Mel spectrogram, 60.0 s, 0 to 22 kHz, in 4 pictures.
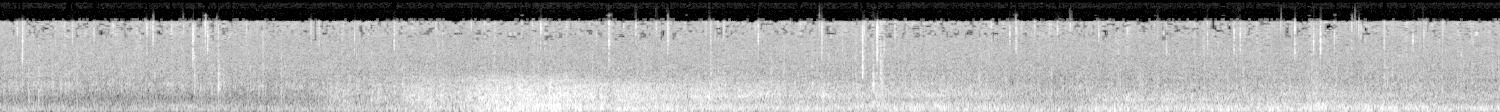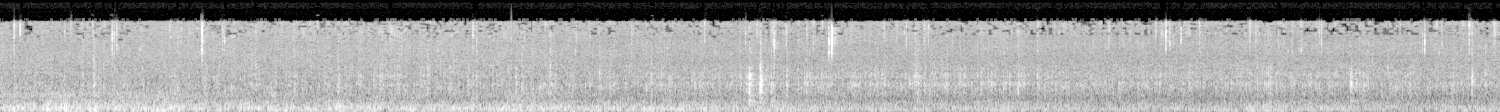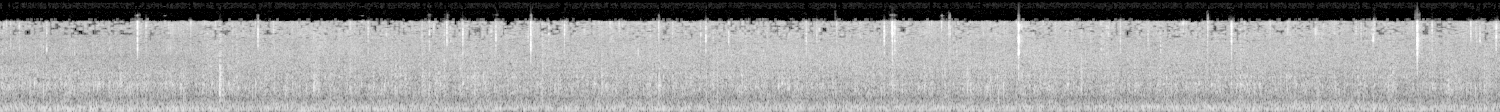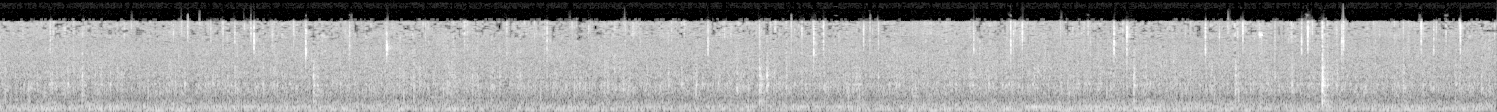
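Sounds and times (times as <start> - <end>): fireplace fire crackling: 0.0 - 59.9
steady rain: 0.0 - 59.9
thunder rumbling: 3.2 - 31.5.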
